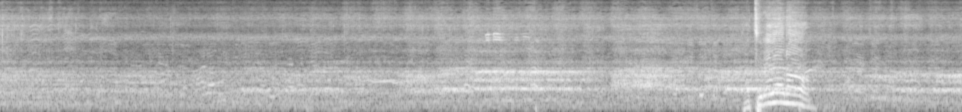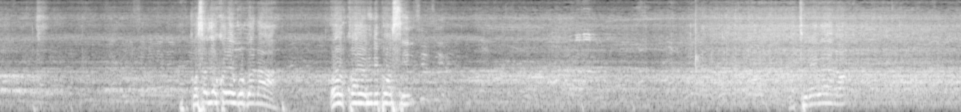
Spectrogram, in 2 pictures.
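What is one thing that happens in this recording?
Several young men argue loudly nearby, outdoors.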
